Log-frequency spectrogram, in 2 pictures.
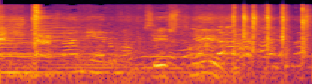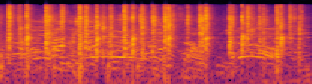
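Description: A lute is plucked in a lively rhythm.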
